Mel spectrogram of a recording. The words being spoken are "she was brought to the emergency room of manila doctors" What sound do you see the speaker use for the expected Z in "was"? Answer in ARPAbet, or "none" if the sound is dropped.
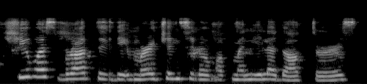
S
